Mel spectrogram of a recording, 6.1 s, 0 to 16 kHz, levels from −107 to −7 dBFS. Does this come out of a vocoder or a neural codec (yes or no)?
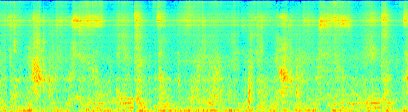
yes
